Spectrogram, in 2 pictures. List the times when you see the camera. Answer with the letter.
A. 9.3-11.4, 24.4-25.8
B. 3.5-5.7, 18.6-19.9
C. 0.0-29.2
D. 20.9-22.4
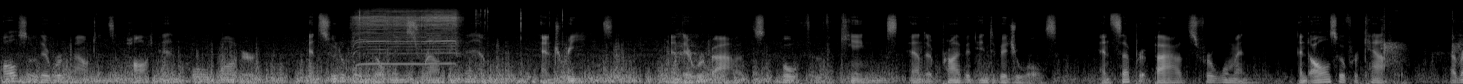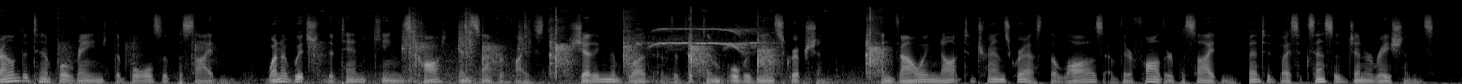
B.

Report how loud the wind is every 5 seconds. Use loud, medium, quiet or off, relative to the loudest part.
loud, loud, quiet, quiet, quiet, off.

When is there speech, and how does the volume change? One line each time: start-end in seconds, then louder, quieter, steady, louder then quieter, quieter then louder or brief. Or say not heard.
0.0-29.2 steady.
